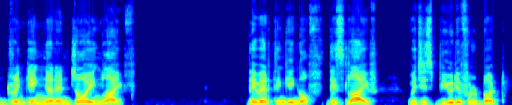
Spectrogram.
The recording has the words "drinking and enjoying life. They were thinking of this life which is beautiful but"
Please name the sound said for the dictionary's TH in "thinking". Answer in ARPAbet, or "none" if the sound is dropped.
T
